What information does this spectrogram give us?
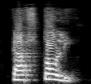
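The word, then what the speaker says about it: caxtolli: El 15 se pronuncia Castoli.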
